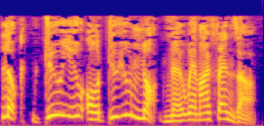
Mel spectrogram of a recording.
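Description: A man's voice: on the high side, wildly swooping pitch, a little fast, fairly bright tone, dry recording, lo-fi sound, voice pushed up, heavily acted. A man voicing a prim, cross woman who speaks in a firm, formal, scolding way in an audiobook story. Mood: insistent.

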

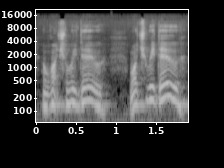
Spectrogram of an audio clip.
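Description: A fretful little hobbit with a nervous, raised voice, as a male narrator plays him. There is a husky edge under the higher pitch. It is a storybook reading. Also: expressive, normal speed. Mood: anxious. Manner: anxious, fretful. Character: small anxious male hobbit.

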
